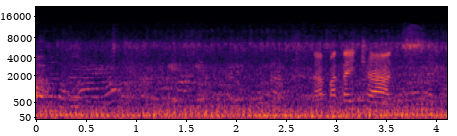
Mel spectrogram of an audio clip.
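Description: Small motorcycle engine running steadily as the bike moves off, with voices of people nearby over it and a brief high-pitched call about three seconds in.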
